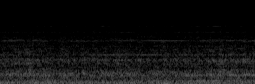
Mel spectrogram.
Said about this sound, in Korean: 그런데 갑자기 기계음 소리와 함께 승강기가 움직이기 시작했다.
